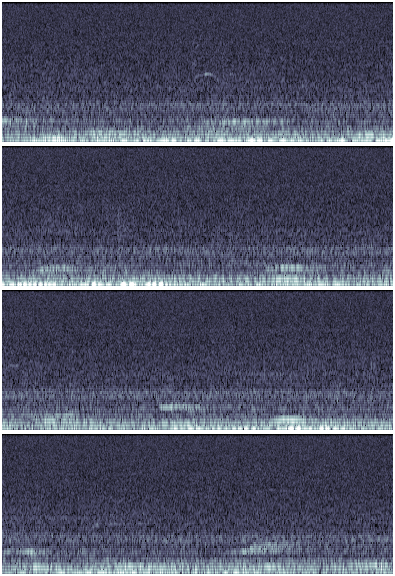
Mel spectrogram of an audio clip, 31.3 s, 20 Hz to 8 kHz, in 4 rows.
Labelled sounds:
3.9	4.3	humpback whale, 1.6 to 1.8 kHz
15.7	16.0	humpback whale, 1.4 to 1.6 kHz

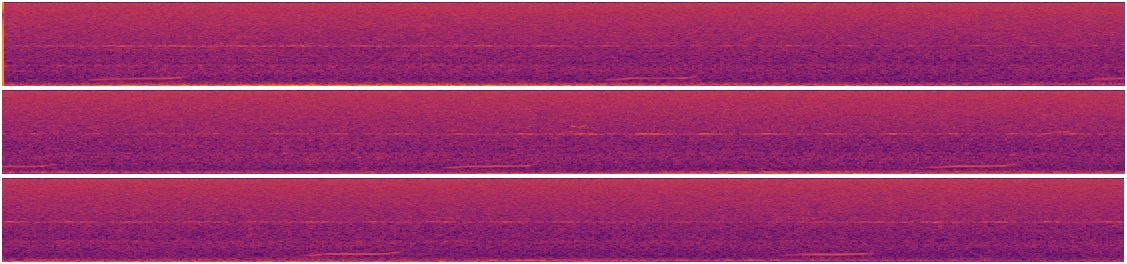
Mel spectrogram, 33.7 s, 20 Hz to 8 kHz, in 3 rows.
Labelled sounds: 17.6	17.9	humpback whale, 1.5 to 1.7 kHz
21.6	22.0	humpback whale, 1.6 to 1.8 kHz

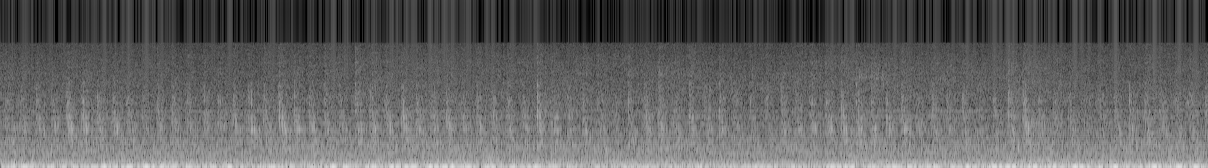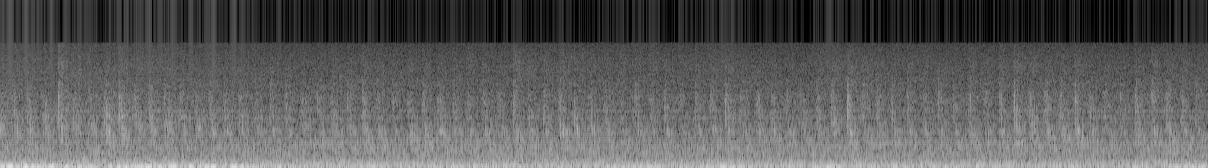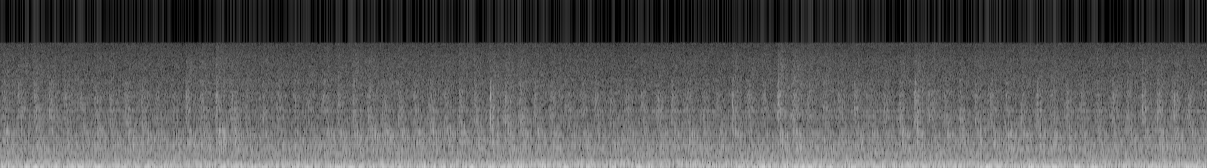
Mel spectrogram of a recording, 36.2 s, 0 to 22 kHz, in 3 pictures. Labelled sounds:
28.6	29.5	vessel noise, 0.63 to 3.5 kHz

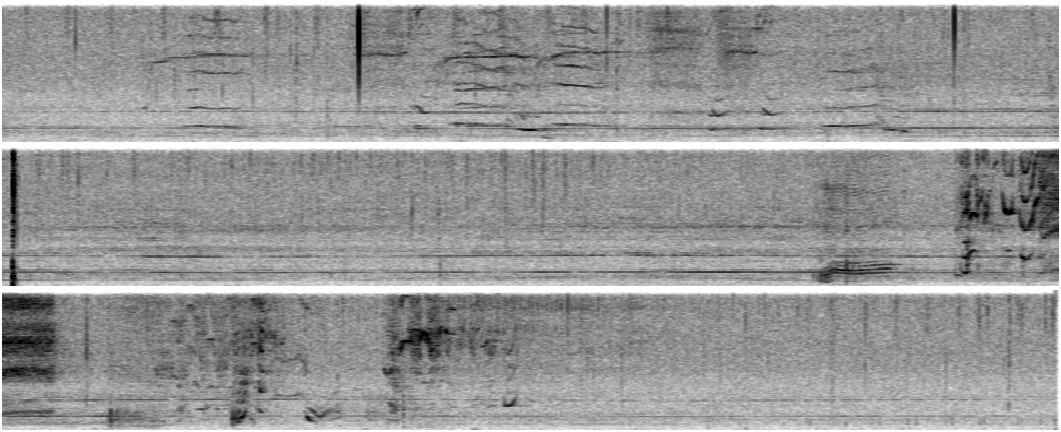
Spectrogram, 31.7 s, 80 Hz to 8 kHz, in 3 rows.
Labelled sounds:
3.6	4.4	killer whale, southern resident, call S37ii, 0.70 to 8.0 kHz
4.4	5.5	killer whale, southern resident, call S36, 0.50 to 8.0 kHz
5.5	6.3	killer whale, southern resident, call S16, 0.81 to 8.0 kHz
6.5	7.9	killer whale, southern resident, call S37ii, 0.70 to 8.0 kHz
8.2	9.1	killer whale, southern resident, call S01, 0.43 to 6.3 kHz
10.0	15.0	vessel noise, 0 to 8.0 kHz
18.8	19.6	killer whale, southern resident, J pod, call S04, 0.23 to 7.9 kHz
20.1	21.7	killer whale, southern resident, call S10, 0.56 to 8.0 kHz
22.2	23.5	killer whale, southern resident, J pod, call S10, 0.19 to 8.0 kHz
23.5	24.0	killer whale, southern resident, J pod, call S37i, 0.19 to 8.0 kHz
24.0	24.6	killer whale, 0.40 to 8.0 kHz
25.0	26.4	killer whale, southern resident, call S10, 0.44 to 8.0 kHz

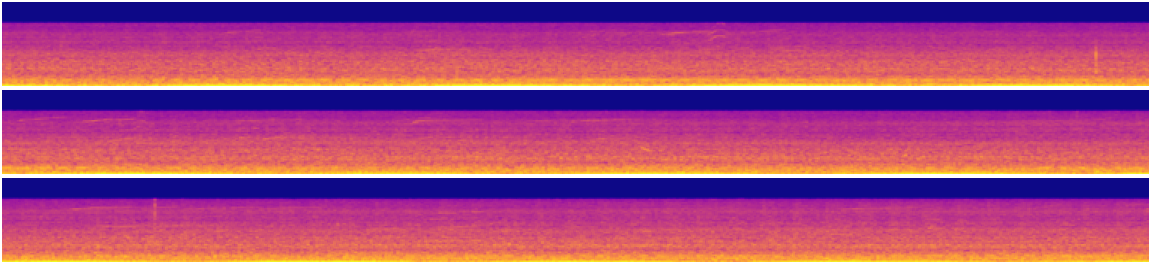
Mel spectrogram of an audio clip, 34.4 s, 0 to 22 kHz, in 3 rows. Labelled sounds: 6.6	7.1	killer whale, southern resident, 4.5 to 5.1 kHz
11.7	12.8	killer whale, southern resident, 4.6 to 5.8 kHz
13.7	14.1	killer whale, southern resident, 4.7 to 5.0 kHz
15.6	16.3	killer whale, southern resident, 4.5 to 5.1 kHz
17.2	17.8	killer whale, southern resident, 4.7 to 5.2 kHz
23.9	24.3	killer whale, southern resident, 2.0 to 2.1 kHz
25.6	26.0	killer whale, southern resident, 4.9 to 5.1 kHz
29.3	29.7	killer whale, southern resident, 4.7 to 4.8 kHz
31.4	31.7	killer whale, southern resident, 4.7 to 5.0 kHz

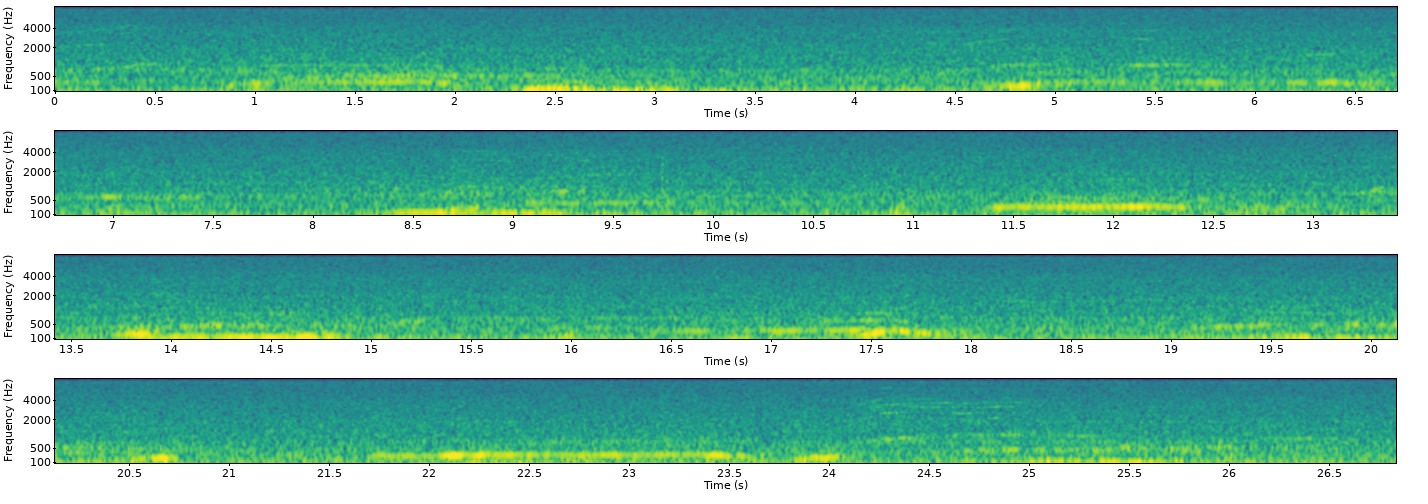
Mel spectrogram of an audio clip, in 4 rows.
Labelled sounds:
0.2	0.6	humpback whale, 0.80 to 1.1 kHz
4.6	5.7	humpback whale, 0.80 to 3.9 kHz
9.4	9.6	humpback whale, 1.7 to 1.9 kHz
24.2	25.0	humpback whale, 0.80 to 3.3 kHz
26.2	26.4	humpback whale, 0.83 to 0.93 kHz

